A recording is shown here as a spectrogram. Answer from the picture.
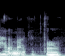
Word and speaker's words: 하르마겟돈: 여러분, 아마겟돈의 원 발음은요, 하르마겟돈입니다. 하르마겟돈.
